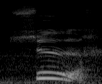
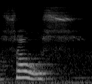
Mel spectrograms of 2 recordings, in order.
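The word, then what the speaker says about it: sous: O dengan u dibacanya u. Ya, enggak usah pakai monyong, ya. Su. Ya, su. S tidak dibaca. Bukan saus. Bukan saus ya, perhatikan.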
